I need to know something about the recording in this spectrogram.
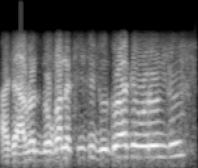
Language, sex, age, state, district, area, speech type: Bengali, male, 45-60, West Bengal, Hooghly, rural, conversation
